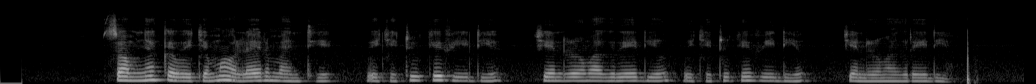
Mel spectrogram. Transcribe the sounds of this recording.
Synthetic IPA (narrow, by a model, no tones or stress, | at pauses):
sɔmɲakawet͡ʃemɔɔlɛɾmantʰje | wet͡ʃetukevidio | t͡ʃenɾomaɡɾediowet͡ʃetukevidio | t͡ʃenɾomaɡɾedio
